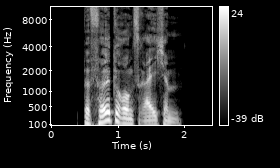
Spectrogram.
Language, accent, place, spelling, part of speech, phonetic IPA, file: German, Germany, Berlin, bevölkerungsreichem, adjective, [bəˈfœlkəʁʊŋsˌʁaɪ̯çm̩], De-bevölkerungsreichem.ogg
- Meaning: strong dative masculine/neuter singular of bevölkerungsreich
